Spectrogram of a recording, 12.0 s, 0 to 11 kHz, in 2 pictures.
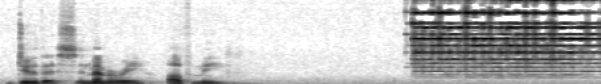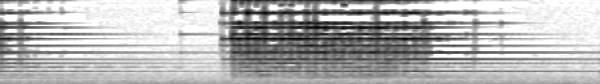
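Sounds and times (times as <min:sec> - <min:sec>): small bells jangling: 0:04.0 - 0:12.0.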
